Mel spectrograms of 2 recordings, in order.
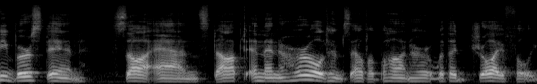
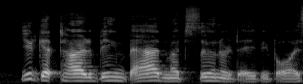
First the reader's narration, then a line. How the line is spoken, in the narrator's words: said Anne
